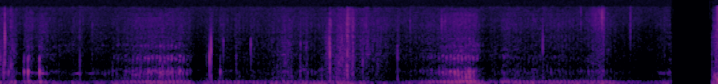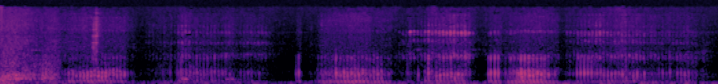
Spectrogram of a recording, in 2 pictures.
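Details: British Shorthair cat named Sabu purring while relaxed and content, recorded at home; steady low rumbling purr with pulsing breaths, a brief silent gap midway, faint clicks and handling noises.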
